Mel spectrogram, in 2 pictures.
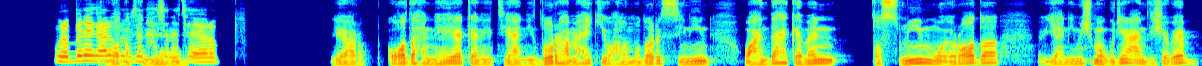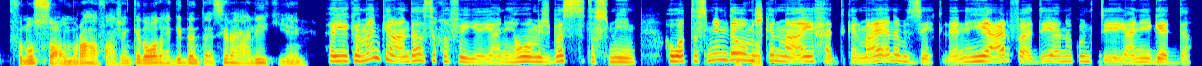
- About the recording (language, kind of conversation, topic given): Arabic, podcast, مين ساعدك وقت ما كنت تايه/ة، وحصل ده إزاي؟
- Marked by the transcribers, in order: tapping; other noise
